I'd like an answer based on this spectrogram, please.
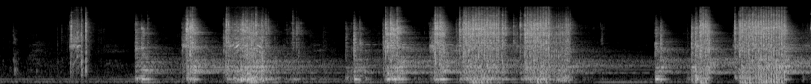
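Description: Makita cordless power driver running in about ten separate bursts, some brief and some nearly a second long, driving screws to fix the satellite dish mount to a wooden fascia board.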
